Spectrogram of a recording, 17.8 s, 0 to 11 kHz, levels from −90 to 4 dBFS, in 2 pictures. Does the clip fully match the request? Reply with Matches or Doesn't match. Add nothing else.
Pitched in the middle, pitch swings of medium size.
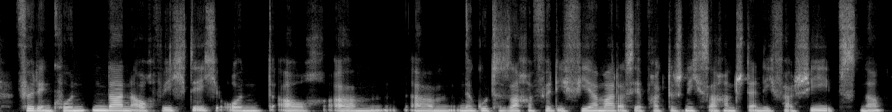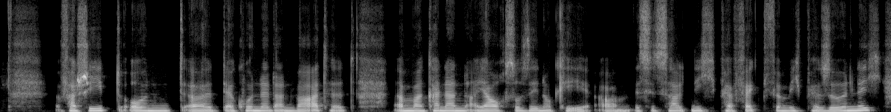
Doesn't match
